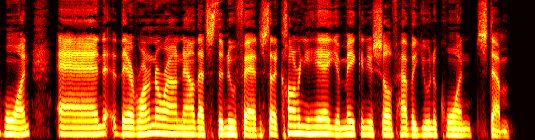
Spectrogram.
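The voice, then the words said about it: Very thick New York accent. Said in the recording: “the thickest New York accent we've ever had on the show”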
